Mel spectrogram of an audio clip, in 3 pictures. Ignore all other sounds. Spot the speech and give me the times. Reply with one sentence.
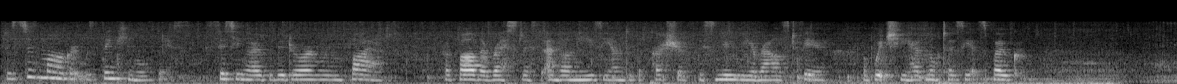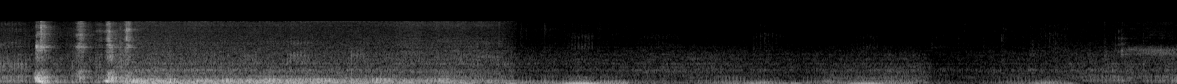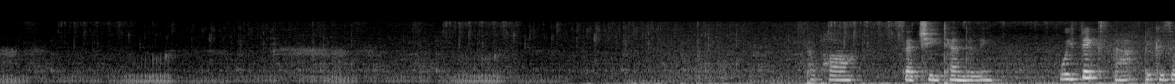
You can hear the speech from 0.0 to 10.4 s and from 31.6 to 35.2 s.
